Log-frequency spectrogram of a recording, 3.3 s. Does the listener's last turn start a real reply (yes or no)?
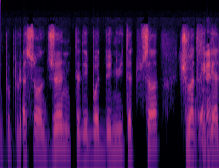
no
